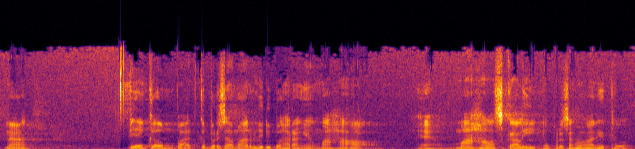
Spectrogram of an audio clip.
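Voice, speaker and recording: Warm-voiced joking male preacher. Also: fairly high pitch, lively intonation, moderate pace, big-room sound, slight background noise. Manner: chatty, joking, with frequent "ya" and "gitu kan" tags. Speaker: Islamic preacher. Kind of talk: humorous religious lecture.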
